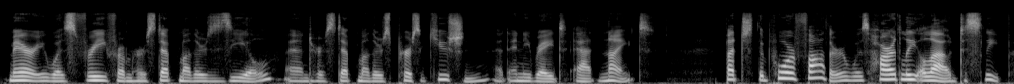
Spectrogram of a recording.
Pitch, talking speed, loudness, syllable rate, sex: 175 Hz, 140 wpm, -19 LUFS, 4.2 syllables/s, female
